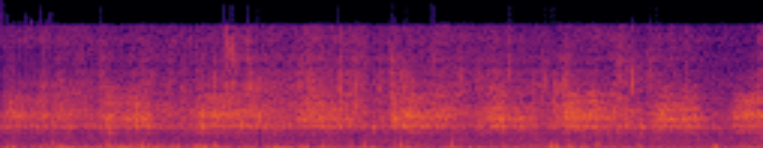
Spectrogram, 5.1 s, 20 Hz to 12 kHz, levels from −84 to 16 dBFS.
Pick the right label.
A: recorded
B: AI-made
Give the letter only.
A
